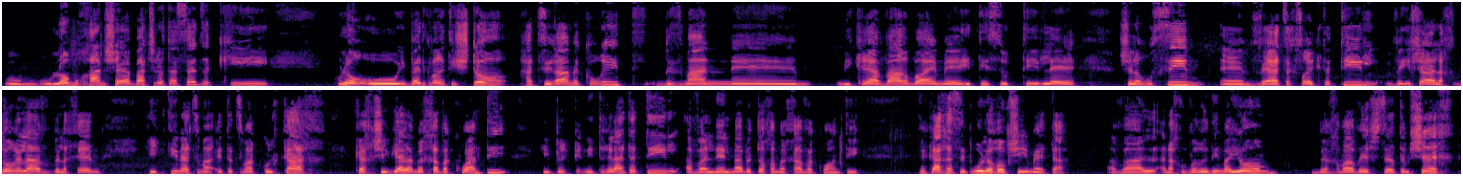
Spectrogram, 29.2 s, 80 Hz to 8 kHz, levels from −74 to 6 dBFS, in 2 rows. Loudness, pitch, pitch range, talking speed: -22 LUFS, 180 Hz, 160-210 Hz, 160 wpm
